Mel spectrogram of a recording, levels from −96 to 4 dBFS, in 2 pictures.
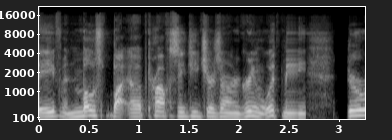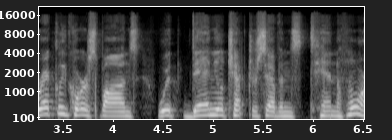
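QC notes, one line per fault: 2.49–2.61 s, short stall from a late packet: a packet arrived late, the jitter buffer ran dry, and the receiver held the last sound for 96 ms before resuming at the same point. On a spectrogram the harmonics flatten into a frozen band.
2.65–2.68 s, skip ahead: around 70 ms of speech was dropped while later audio was already queued, so playback jumps forward and joins the two sides almost directly. The waveform shows an abrupt splice and the spectrogram an abrupt shift in formant pattern.
2.96–3.19 s, jitter buffer slow-down: the receiver rebuilt its reserve by repeating single pitch periods, adding 51 ms and slowing this stretch to 82% speed at unchanged pitch. The speech sounds drawn out, and the spectrogram shows stretched formants with evenly spaced harmonics.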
